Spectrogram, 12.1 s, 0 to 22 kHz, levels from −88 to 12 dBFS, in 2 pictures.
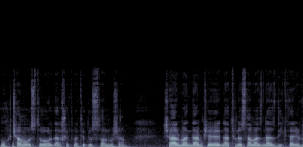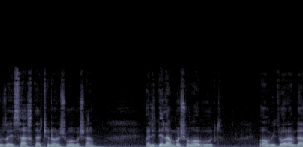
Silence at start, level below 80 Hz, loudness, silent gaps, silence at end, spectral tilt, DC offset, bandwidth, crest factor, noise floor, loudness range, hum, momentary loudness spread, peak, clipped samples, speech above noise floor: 0 s; -56 dBFS; -30 LUFS; none; 0 s; -6.5 dB/octave; under 0.1%; 12 kHz; 22 dB; -57 dBFS; 4 LU; none; 11 LU; -8 dBFS; under 0.1%; 28 dB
